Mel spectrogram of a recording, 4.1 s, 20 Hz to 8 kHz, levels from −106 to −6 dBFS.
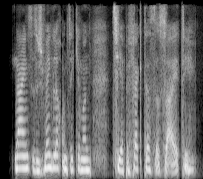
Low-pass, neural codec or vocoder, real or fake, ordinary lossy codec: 7.2 kHz; none; real; AAC, 32 kbps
